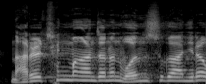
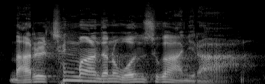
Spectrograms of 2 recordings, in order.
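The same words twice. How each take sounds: First: It runs on without a pause after 아니라. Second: It stops with a pause after 아니라. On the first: The enemy is called both not an enemy and an enemy. The speaker calls it wrong. "이렇게 읽으시면 안 되고요" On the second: The speaker denies that the reproacher is an enemy. The speaker calls it right. "이렇게 읽어야 돼요"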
